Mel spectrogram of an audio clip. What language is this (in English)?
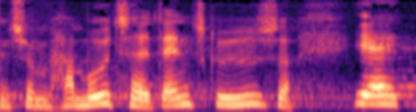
Danish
